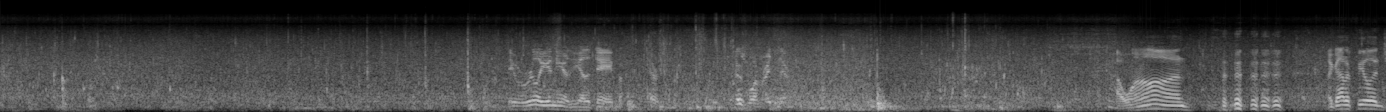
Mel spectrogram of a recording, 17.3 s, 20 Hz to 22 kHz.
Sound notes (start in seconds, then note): 0.0 water flowing; 11.2 water flowing; 15.2 chuckling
